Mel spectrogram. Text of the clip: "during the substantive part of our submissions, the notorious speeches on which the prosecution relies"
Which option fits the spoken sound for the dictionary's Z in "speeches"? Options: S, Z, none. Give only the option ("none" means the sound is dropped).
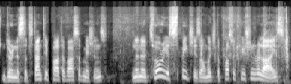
Z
